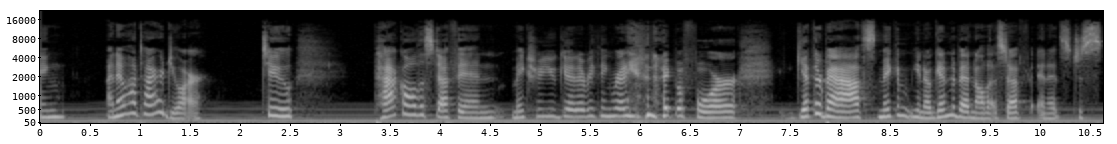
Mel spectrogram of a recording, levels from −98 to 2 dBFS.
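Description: A steady mains hum at 50 Hz runs under the whole clip. It sits at roughly 15 dB below the speech. A ground loop or a nearby transformer is feeding the power line frequency into the signal path. It sounds like a constant low drone with a few harmonics above it.

From 0.48 to 2.73 s, the speech suddenly runs 5.68% fast. Pitch rises by 95.6 cents, close to a semitone. It settles just before "pack all the stuff". From 4.94 to 5.47 s, just after "the stuff in make", it slows by 5.68% and drops 101 cents. Both are drift correction steps, likely from clock-matching software jumping the playback rate to refill or drain its buffer. Each sounds like an abrupt detune.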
